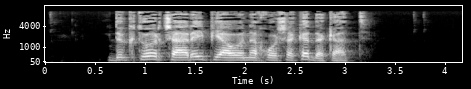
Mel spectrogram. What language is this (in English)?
Central Kurdish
